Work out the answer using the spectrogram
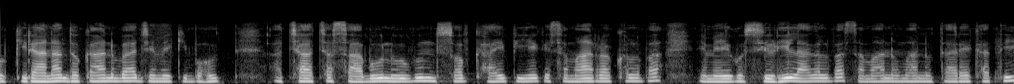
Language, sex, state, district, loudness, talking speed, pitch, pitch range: Bhojpuri, male, Bihar, Muzaffarpur, -17 LUFS, 155 wpm, 140 Hz, 135-150 Hz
